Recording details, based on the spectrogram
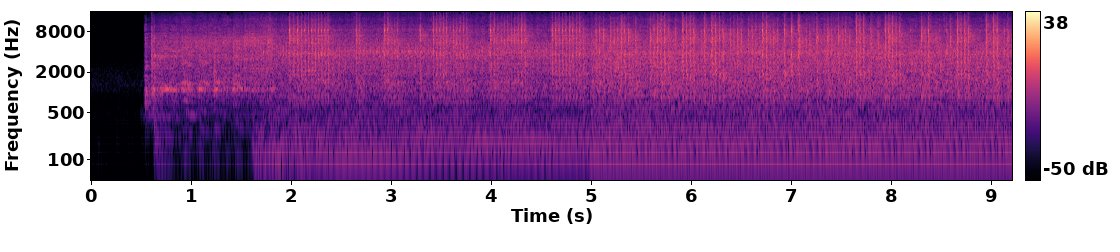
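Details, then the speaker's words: Petrol engine started after reassembly for suspected catastrophic lifter failure; cranks, catches and idles with an intermittent knock that sometimes goes almost quiet; owner doubts it is rod knock and suspects something else. "So this is what it sounds like after. If you guys notice, there's a couple times to where it kind of stays quiet almost."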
